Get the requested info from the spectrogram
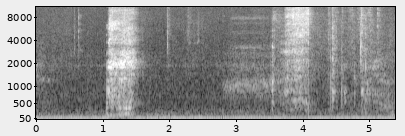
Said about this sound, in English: Mmm. Oh, nice water. And icy and refreshing. Yes. Here. Gulp. Water. I love it so much. So she's cold. So cool. Mmm. Cold water. Clink, clink. That's the ice.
